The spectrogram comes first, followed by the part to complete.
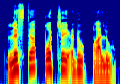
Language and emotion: Manipuri, neutral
